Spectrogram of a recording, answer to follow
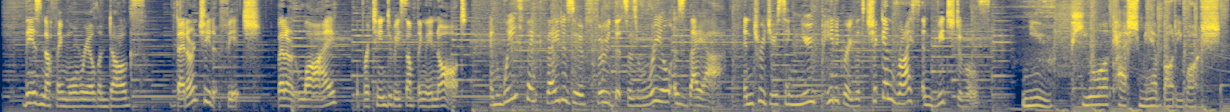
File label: Brit New Zeal Irish Aussie Accents; VO Demo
